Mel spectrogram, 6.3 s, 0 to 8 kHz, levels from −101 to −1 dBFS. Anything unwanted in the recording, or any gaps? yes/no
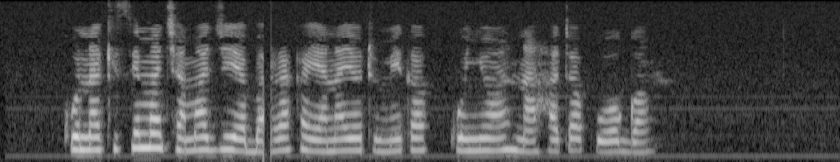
yes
